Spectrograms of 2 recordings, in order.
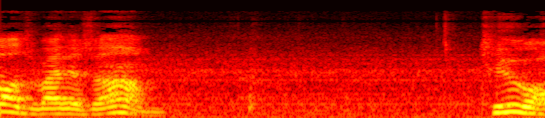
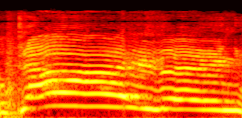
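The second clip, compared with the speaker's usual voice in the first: excited call; 11 semitones higher, 4 dB louder than usual. Real, not acted. Calling a diving play.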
